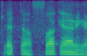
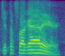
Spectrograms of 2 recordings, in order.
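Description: First: Said in the usual way. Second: Snapping at invaders, a bit louder; mock dismissal. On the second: Retelling what he says to game invaders, mildly louder. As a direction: brush the invader off with a mild mock bark. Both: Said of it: "It's like".

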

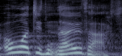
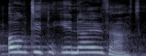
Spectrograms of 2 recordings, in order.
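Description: First: Natural Brummie lilt; own Brummie accent. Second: High-pitched, exaggerated Brummie echo; mocking Brummie mimicry. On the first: Shown as a demonstration. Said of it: "That's how I'd say it". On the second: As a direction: mimic the Brummie accent back, pitched right up. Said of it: "mimicked it back to me".

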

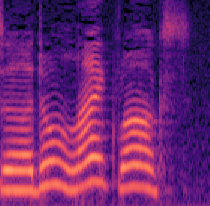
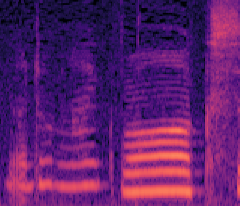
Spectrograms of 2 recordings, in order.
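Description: First: Mock whine about rocks; louder whiny complaint. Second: Said in the usual way. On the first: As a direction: repeat it louder and higher, whining.

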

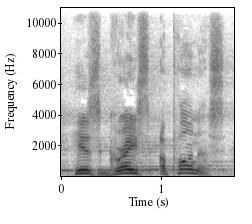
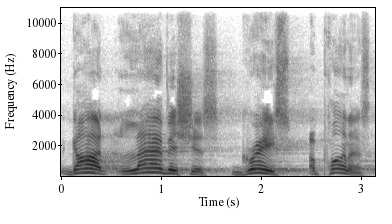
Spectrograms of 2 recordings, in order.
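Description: First: Said in the usual way. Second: Slow down and weigh each word of "God lavishes grace upon us"; slow, weighty repeat. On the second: Shown as a demonstration. Preacher repeats the verse slowly so it sinks in. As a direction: lay "lavishes" out slowly, savouring it.

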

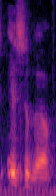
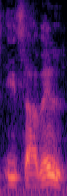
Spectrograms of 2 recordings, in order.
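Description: First: "Isabel" said the English way, IZ-uh-bel with a short i; "Isabel" with English vowels, IZ-uh-bel; "Isabel" the way an English speaker says it. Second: "Isabel" said the Spanish way, ee-sah-BEL with pure vowels; "Isabel" the way a Spanish speaker says it. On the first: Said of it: "but in English". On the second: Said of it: "In Spanish". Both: Shown as a demonstration.

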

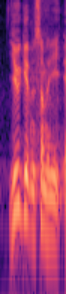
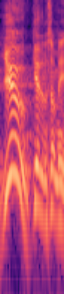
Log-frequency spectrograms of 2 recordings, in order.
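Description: First: Said in the usual way. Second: "You" punched higher and louder at the start; stress on YOU. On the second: Shown as a demonstration. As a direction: hit the word "You" hard, the rest follows. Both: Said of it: "that's the word you emphasize".

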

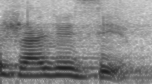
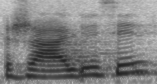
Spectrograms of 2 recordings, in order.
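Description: First: Жалюзі stressed on "зі", zha-lyu-ZI; last-syllable stress. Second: Жалюзі stressed on "жа", ZHA-lyu-zi; first-syllable stress. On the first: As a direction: punch the final syllable of жалюзі. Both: Shown as a demonstration. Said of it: "як правильно сказати".

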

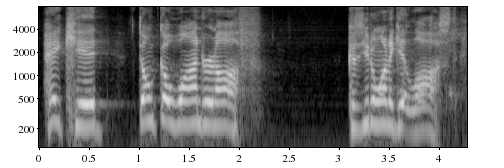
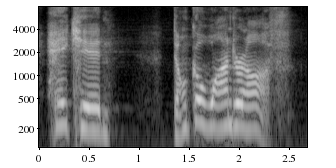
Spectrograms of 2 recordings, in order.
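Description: First: Put-on mild call to a wandering kid, a bit louder; parent warning a kid. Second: Gentle, unraised warning; lovingly. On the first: Parent warning a little boy in the museum, firm and a touch raised. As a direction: warn the kid off as a parent would. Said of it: "there's a little caution in me". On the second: Shown as a demonstration. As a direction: say it kindly, like a caring elder. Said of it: "can I just lovingly and respectfully say".

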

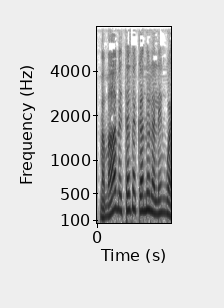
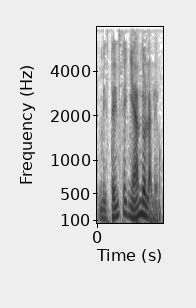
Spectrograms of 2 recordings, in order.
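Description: First: Higher whiny Mamá, me está sacando la lengua; tattling child. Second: Said in the usual way. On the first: Retold or imitated. Child tattling to mother about his brother, whiny. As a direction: stretch it like a child telling on a sibling.

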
